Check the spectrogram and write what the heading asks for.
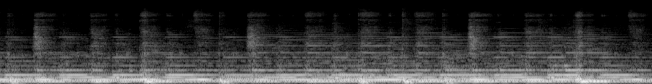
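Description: Hollow-body electric guitar strummed live in an instrumental passage of a song, a steady rhythmic run of chords without singing.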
